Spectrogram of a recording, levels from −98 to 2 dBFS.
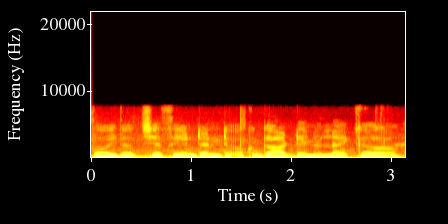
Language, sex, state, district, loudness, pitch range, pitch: Telugu, female, Andhra Pradesh, Krishna, -14 LUFS, 210-225 Hz, 215 Hz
